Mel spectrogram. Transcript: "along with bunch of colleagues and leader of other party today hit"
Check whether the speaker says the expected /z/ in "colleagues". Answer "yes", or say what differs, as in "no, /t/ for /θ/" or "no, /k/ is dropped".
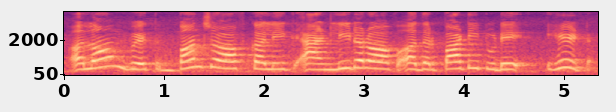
no, /z/ is dropped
